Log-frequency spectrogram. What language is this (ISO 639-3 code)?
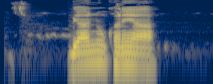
sbn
